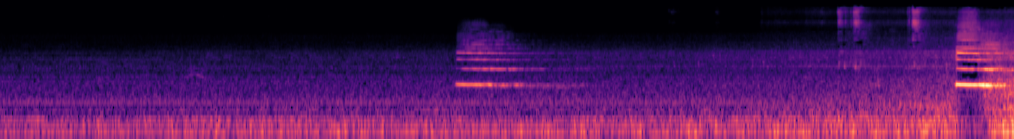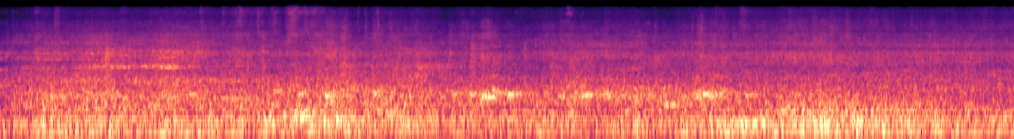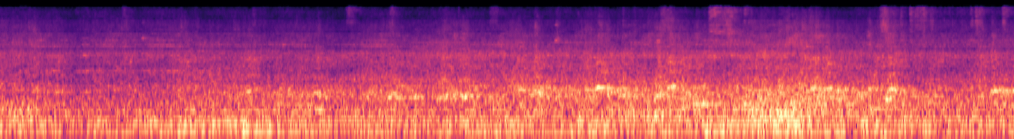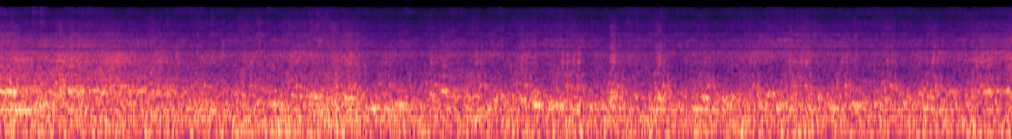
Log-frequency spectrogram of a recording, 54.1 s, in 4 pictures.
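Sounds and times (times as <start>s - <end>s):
train horn blasts: 6.1s - 8.0s, 12.7s - 13.8s
freight train wheels on rails: 8.0s - 54.0s.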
